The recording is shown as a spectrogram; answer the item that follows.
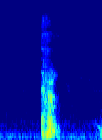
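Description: A man gives a single short cough in a pause between sentences, the rest of the pause near quiet.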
